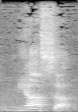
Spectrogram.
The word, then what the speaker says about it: nyasa: After you do your tilak and achama, then it's called nyasa, N-Y-A-S-A. No, it's spelled nyasa, with two long A's.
